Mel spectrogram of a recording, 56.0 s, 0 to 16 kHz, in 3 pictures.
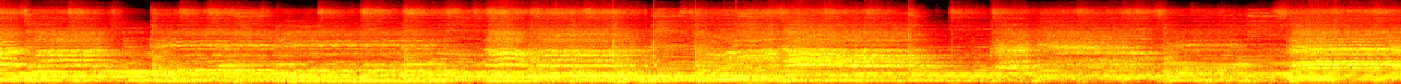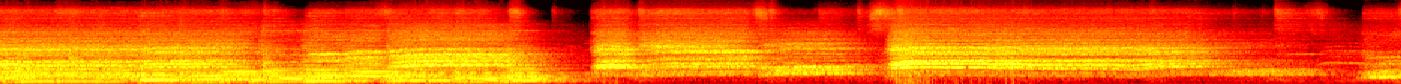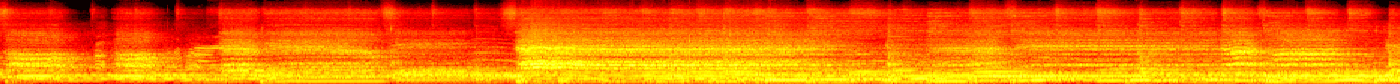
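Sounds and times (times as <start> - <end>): instrumental backing: 0.0 - 28.0, 36.8 - 56.0
choir singing: 0.0 - 56.0.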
